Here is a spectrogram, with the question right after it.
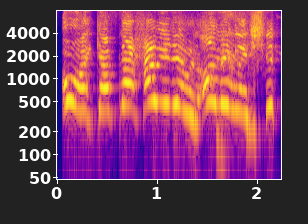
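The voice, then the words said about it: Exaggerated bad English accent. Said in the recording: “the worst English accent in the world. She might as well have just gone”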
